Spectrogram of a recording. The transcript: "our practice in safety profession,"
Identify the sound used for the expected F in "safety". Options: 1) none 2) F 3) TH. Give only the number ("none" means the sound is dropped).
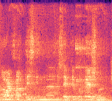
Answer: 1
